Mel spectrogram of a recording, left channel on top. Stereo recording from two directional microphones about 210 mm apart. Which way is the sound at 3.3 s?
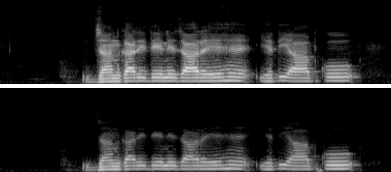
20° right (ahead or behind).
